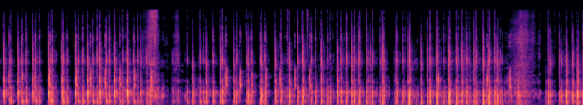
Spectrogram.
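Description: A hollow green cardboard box with dark edges, held close to the microphone, is tapped quickly with fingertips in a rapid stream of about sixty short, dry, hollow knocks with a mid pitch. Brief pauses near the third and ninth seconds bring a soft, bright brushing sound before the fast tapping resumes.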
